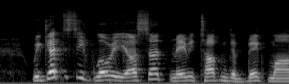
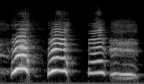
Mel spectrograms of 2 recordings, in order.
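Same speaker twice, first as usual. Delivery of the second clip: laugh; 8 dB louder than usual. Real, not acted. Laughs at Roxy's line.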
